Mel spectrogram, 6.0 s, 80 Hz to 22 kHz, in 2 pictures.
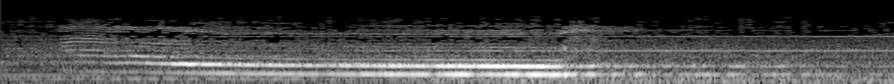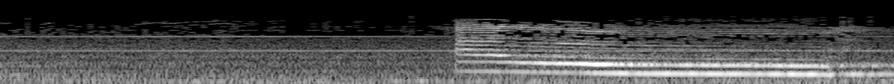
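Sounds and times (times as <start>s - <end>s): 
cat yowling as it is chased out through a window at night: 0.2s - 2.3s, 4.5s - 5.9s.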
